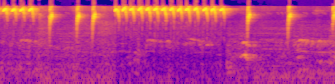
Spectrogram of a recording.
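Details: Brown-throated sunbird song meant to provoke and excite other birds; a high rapid trill, then sharp downslurred single chips spaced about half a second apart, followed by another fast trill and more scattered chips.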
